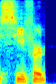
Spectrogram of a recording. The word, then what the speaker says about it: Seifert: We'll be talking about micromanagement with Seifert. Did I pronounce it correctly? Your name? Yeah, Danielle, it's actually Seifert.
